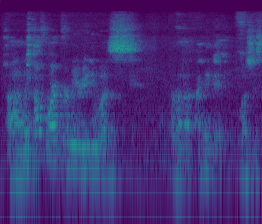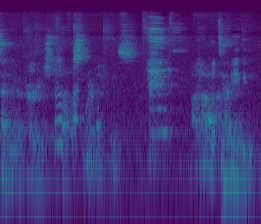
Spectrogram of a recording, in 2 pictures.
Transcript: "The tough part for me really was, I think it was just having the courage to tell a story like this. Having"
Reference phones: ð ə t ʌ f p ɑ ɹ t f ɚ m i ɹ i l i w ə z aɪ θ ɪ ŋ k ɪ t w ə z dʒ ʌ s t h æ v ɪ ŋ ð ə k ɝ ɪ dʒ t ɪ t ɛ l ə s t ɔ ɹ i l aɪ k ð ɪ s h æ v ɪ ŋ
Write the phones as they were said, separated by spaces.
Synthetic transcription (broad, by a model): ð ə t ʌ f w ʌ ɹ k f ɚ m i ɹ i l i w ə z aɪ θ ɪ ŋ k ɪ t w ə z dʒ ʌ s t h æ v ɪ ŋ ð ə k ɝ ɪ dʒ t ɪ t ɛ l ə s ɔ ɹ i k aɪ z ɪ h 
